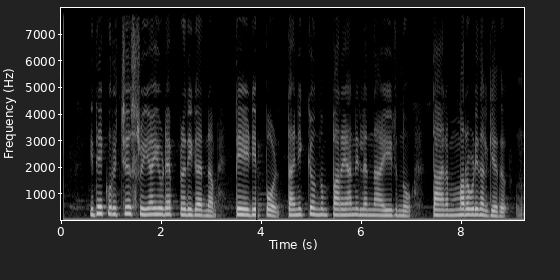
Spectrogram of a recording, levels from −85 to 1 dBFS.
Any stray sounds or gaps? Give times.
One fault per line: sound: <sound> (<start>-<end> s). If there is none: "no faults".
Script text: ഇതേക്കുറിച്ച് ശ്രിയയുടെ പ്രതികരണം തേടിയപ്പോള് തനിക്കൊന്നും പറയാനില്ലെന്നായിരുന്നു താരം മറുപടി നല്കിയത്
sound: dropout (3.9-3.9 s)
